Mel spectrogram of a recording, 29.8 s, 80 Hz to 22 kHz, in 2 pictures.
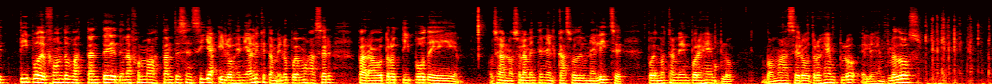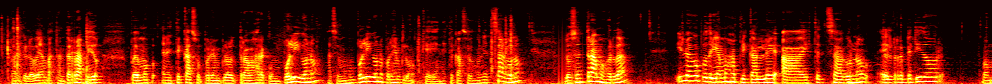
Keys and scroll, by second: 13.5-15.4 typing, 22.3 ctrl+alt+Home.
